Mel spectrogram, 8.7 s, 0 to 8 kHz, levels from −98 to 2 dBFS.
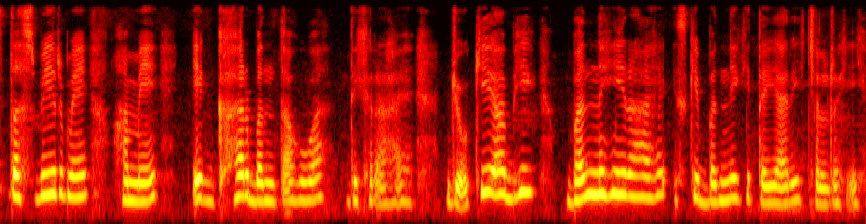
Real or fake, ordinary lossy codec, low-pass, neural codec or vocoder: real; none; 7.2 kHz; none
